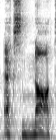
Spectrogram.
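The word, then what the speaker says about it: x₀: with a zero represents the starting position or x naught is how it's pronounced or you might see it with a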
